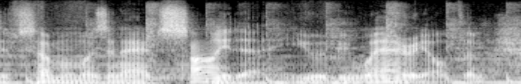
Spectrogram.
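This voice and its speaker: Man with very wide pitch swings at a fairly quick pace, music in the background. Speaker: TV presenter. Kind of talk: casual talk to camera, interview answer.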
